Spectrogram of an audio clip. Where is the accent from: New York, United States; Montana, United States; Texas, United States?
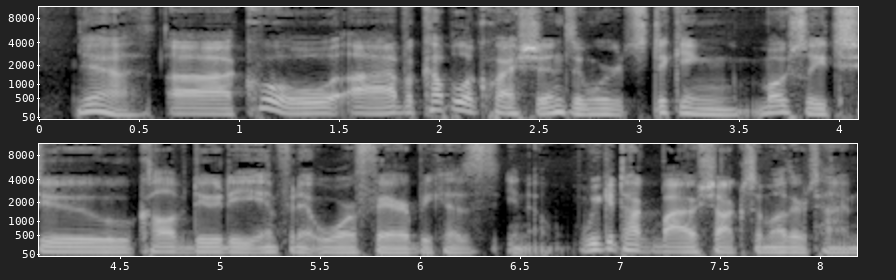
Texas, United States; Houston; I'm from Houston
